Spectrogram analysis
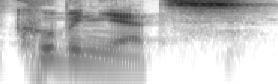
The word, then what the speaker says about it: Kubinets: I've been told it's Kubinets. Kubinets. Yeah.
